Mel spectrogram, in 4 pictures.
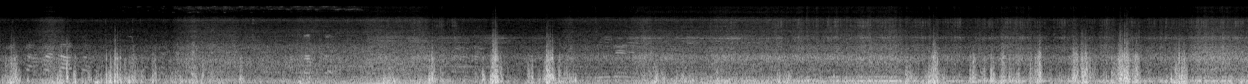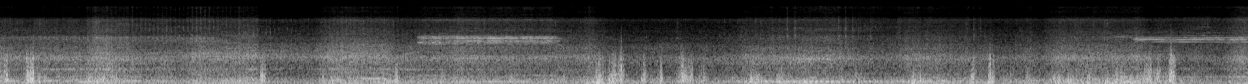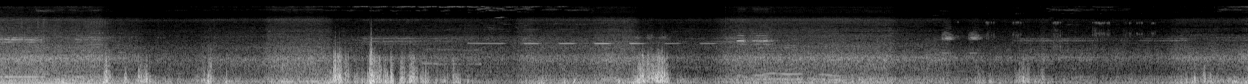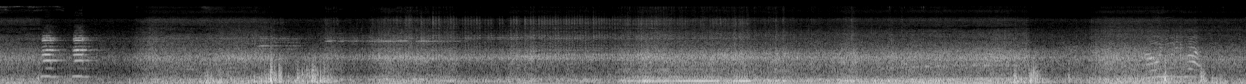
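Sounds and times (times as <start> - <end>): engine and tyre rumble: 0.0 - 49.9
short high-pitched beeps: 29.7 - 32.2.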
